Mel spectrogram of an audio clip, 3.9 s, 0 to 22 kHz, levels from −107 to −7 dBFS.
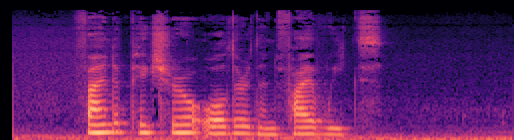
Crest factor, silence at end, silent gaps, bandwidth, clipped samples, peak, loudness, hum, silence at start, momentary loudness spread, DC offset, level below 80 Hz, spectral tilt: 22 dB; 0 s; none; 16 kHz; under 0.1%; -8 dBFS; -29 LUFS; none; 0.1 s; 25 LU; under 0.1%; -46 dBFS; -5 dB/octave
